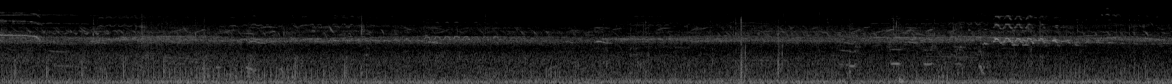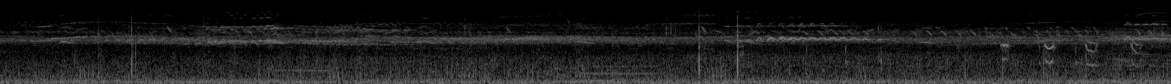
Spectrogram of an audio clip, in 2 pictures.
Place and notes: United States Minor Outlying Islands - Laysan albatross soundscape ...
Laysan albatross soundscape ... Sand Island ... Midway Atoll ... laysan albatross calls and bill clapperings ... white terns ... canaries ... open lavalier mics either side of a fur covered table tennis bat used as a baffle ... wind thru iron wood trees ... background noise ...
18 March, 08:00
